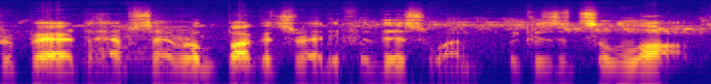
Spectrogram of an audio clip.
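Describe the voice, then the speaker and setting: There is noticeable background noise while this man talks at a middling speed. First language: Dutch. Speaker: hobby farmer restoring a tractor. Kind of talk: tutorial narration.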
